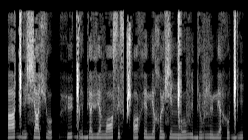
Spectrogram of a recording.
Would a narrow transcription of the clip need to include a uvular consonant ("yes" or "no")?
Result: yes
